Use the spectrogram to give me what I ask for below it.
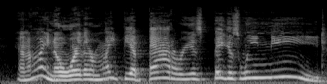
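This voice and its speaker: Using a put-on character voice, a woman talks at a fairly quick pace and a high pitch. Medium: read story. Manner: eager, chatty.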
